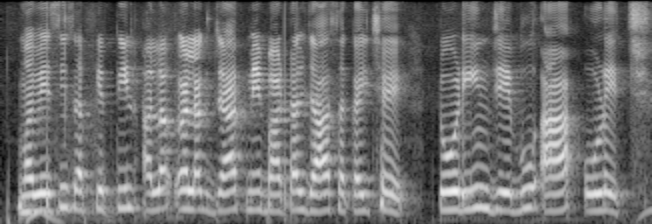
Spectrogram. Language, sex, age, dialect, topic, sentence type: Magahi, female, 31-35, Western, agriculture, statement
